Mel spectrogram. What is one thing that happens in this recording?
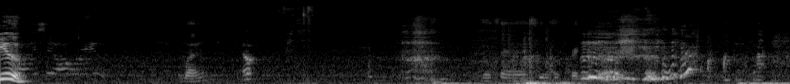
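A young woman speaks and laughs through an online call.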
